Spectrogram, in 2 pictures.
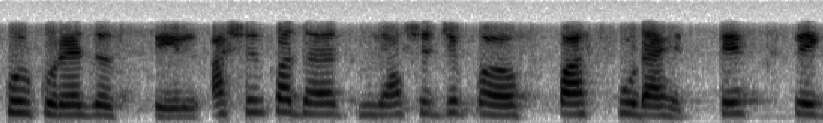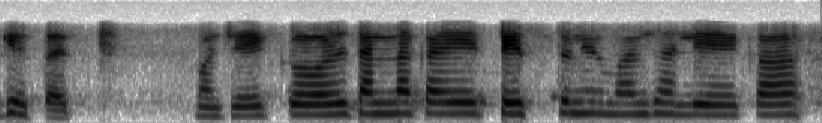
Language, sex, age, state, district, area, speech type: Marathi, female, 18-30, Maharashtra, Satara, rural, conversation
